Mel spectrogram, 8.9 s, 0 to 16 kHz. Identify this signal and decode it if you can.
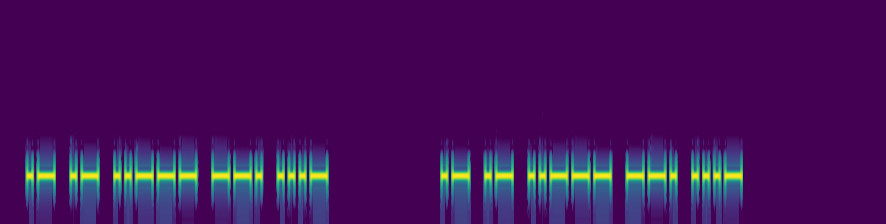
Morse code, heard as a keyed tone, about 22 wpm, 700 Hz. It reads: AA2GV AA2GV
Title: USA Call Signs - 5 Characters - Repeated 2x - 22wpm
